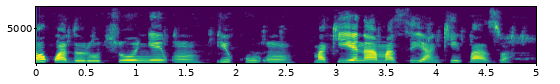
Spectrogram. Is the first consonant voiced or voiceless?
voiceless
